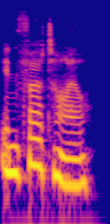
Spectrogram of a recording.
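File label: "infertile", British English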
